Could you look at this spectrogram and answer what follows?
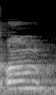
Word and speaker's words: ओम: this we do fine so हाउ we pronounce ओम like in humming sound we will do that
